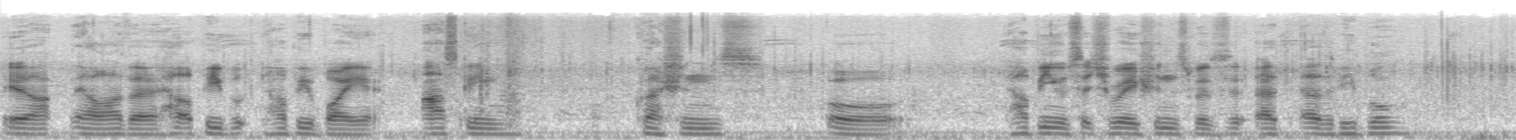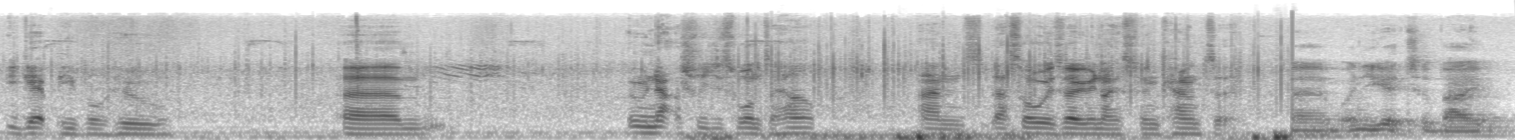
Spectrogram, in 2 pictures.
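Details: Young person who stammers; the speech includes word repetition; stammering.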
